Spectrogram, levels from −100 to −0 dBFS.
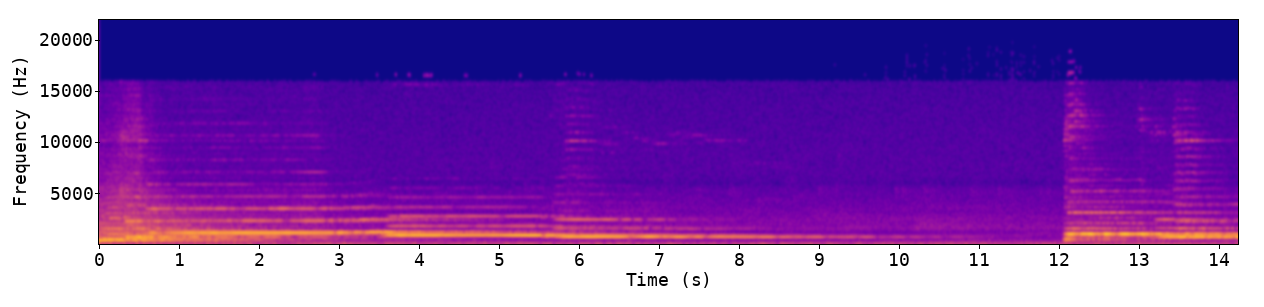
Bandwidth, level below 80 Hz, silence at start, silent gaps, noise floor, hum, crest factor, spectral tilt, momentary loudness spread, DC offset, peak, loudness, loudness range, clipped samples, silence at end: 14.5 kHz; -50 dBFS; 0 s; none; -54 dBFS; none; 14 dB; -3.5 dB/octave; 16 LU; under 0.1%; -10 dBFS; -22 LUFS; 16 LU; under 0.1%; 0 s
